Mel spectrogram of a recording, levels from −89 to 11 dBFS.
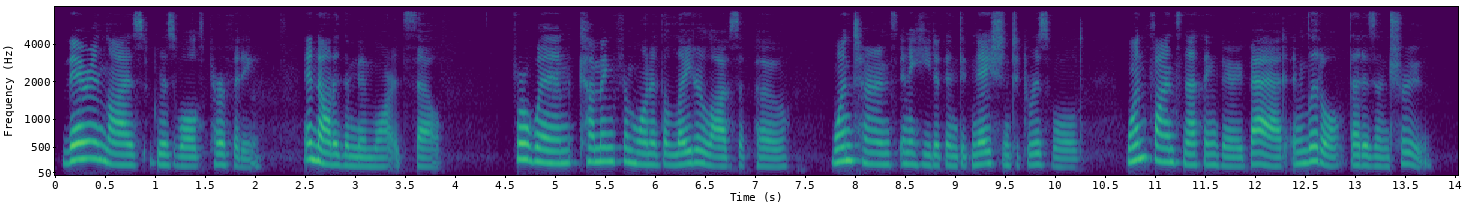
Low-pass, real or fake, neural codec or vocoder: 7.2 kHz; fake; autoencoder, 48 kHz, 32 numbers a frame, DAC-VAE, trained on Japanese speech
